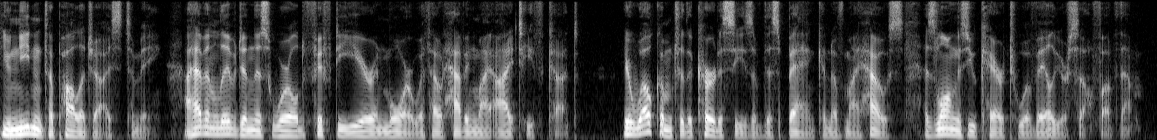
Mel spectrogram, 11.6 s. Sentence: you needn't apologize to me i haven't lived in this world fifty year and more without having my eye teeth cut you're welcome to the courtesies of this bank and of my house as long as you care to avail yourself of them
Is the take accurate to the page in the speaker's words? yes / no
yes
